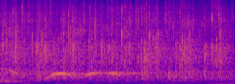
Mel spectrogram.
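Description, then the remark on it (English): An audience applauds a man being invited up to a platform, dense and steady clapping that stays loud for the whole couple of seconds, with a brief voice rising faintly over the noise. “Everybody clap”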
